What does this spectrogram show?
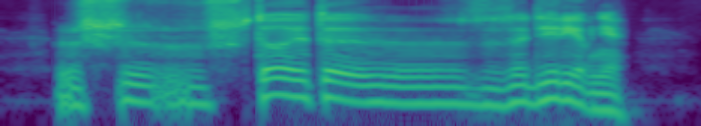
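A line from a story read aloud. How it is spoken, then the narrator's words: Nervous stutter. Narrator (Russian): Семен, как всегда, начал заикаться от волнения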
